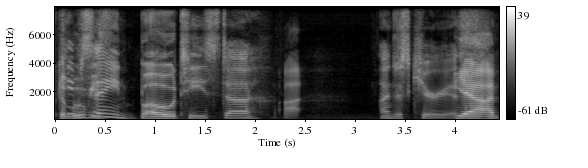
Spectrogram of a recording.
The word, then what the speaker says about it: Bautista: buts he saw teased about BAU oh it's Bautista yes I always thought it was but T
